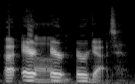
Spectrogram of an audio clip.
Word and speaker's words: ergot: I have a feeling that is probably the ergo. – Ergot. – Ergot. – Yeah, that one is not pronounced. – I was on the French kick. – Yeah, it's not pronounced all Frenchy.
